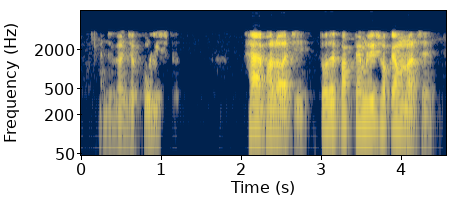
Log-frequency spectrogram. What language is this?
Bangla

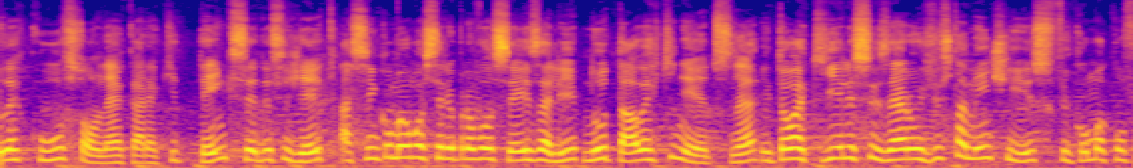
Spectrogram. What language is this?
Portuguese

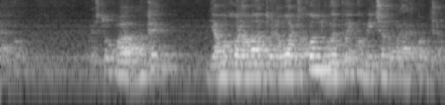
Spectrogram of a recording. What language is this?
Italian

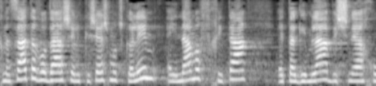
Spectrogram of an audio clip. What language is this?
Hebrew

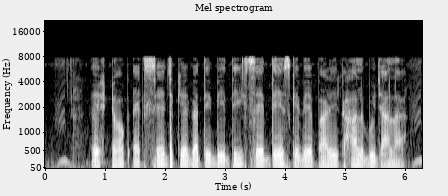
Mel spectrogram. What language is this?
Bhojpuri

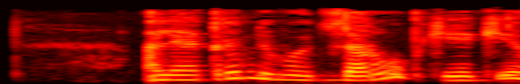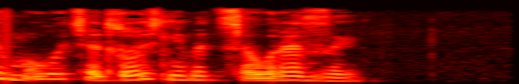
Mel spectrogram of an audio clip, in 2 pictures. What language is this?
Belarusian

